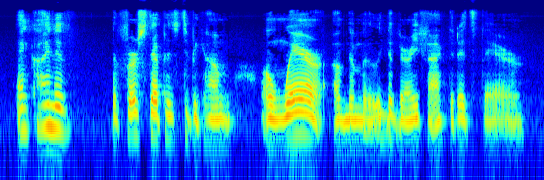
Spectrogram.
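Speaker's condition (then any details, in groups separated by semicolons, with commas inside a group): Cerebral palsy; stiff muscles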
